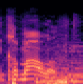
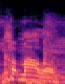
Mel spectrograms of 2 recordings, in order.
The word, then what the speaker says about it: Kamala: how you say it Indian people say Camala I work with an Indian woman you know how she say her name Kamala there you go there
